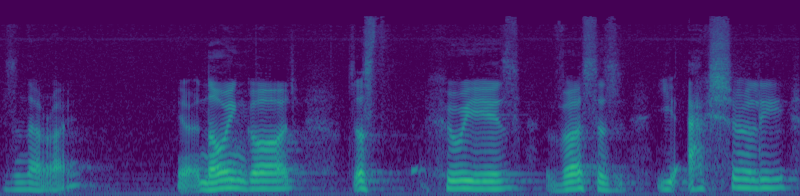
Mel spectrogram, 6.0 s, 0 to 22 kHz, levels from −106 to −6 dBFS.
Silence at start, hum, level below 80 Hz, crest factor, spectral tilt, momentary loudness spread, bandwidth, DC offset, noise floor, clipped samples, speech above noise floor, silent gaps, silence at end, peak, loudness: 0.05 s; none; -82 dBFS; 20 dB; -6.5 dB/octave; 15 LU; 15.5 kHz; under 0.1%; -79 dBFS; under 0.1%; 32 dB; none; 0 s; -28 dBFS; -47 LUFS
